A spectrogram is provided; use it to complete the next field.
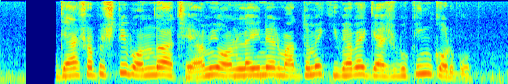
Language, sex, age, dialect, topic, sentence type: Bengali, male, 25-30, Standard Colloquial, banking, question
